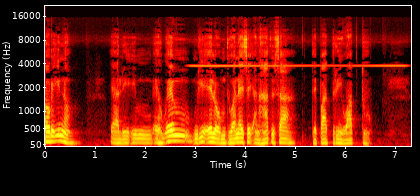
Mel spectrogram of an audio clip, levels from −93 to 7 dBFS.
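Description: From 2.77 s to the end of the speech, a feedback whistle sits behind the talker: a thin, steady tone at 3.8 kHz, roughly 20 dB below the speech, swelling and fading slowly in level. It is likely a loudspeaker-to-microphone loop held just short of runaway, so one frequency keeps ringing without building. Unlike full howl-round, it never swells to dominate, and unlike mains hum or buzz it is a single high pitch that drifts in level.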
